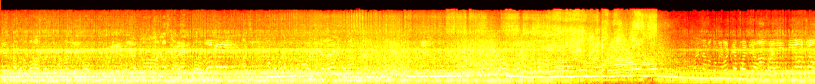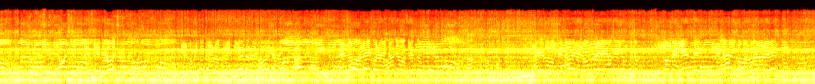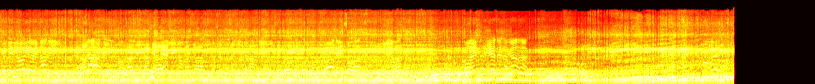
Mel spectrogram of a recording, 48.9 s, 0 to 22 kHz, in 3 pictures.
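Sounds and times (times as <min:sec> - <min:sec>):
people talking: 0:00.0 - 0:10.6, 0:13.8 - 0:41.0, 0:41.6 - 0:43.3, 0:46.5 - 0:47.3
truck engine idling and revving: 0:00.0 - 0:47.3.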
